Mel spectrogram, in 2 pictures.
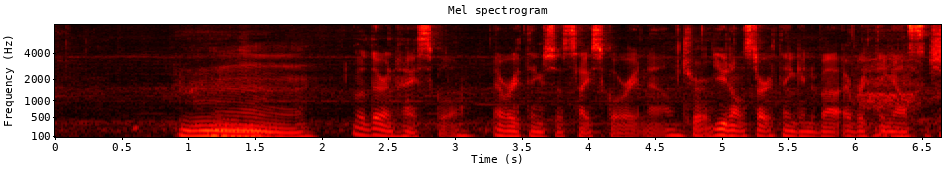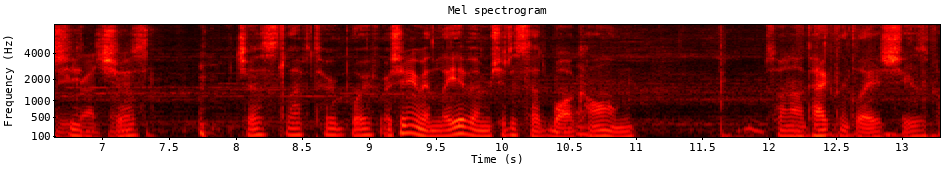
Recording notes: Here's the second part of our LIVE podcast during MTV Scream!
